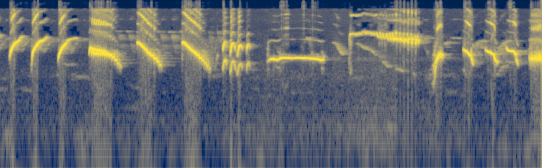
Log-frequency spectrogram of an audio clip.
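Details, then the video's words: Asian pied starling in full 'gacor' song with varied material, a lure recording for other starlings: rapid run of rising whistled slurs, buzzy downward sweeps, a steady held whistle and clipped chirps with short gaps, no other sounds. "Suara Jalak Suren Gacor Full Variasi Materi Ocehan - Pancingan Burung Jalak Gacor Full Isian Mewah"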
